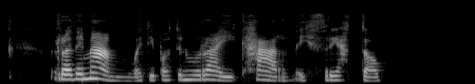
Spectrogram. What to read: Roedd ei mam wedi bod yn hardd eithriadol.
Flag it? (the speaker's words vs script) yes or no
yes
